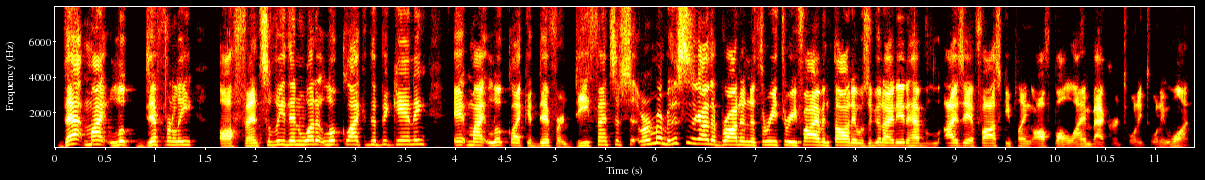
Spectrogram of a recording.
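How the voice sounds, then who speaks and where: Guy hosting a live football show, bright voice, dry sound, rambles and restarts a lot. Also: high voice, fast talker, few pauses, no room sound. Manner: animated, rambling, frequent restarts. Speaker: podcast host. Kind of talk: casual live sports talk.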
